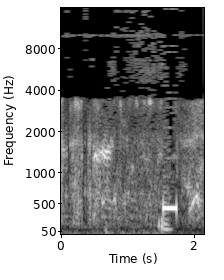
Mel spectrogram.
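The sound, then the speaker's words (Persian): A telephone tone marks a phone-in call being cut off: one steady, mid-pitched beep lasting a fraction of a second, coming right after talk. “تلفن قطع شو”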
